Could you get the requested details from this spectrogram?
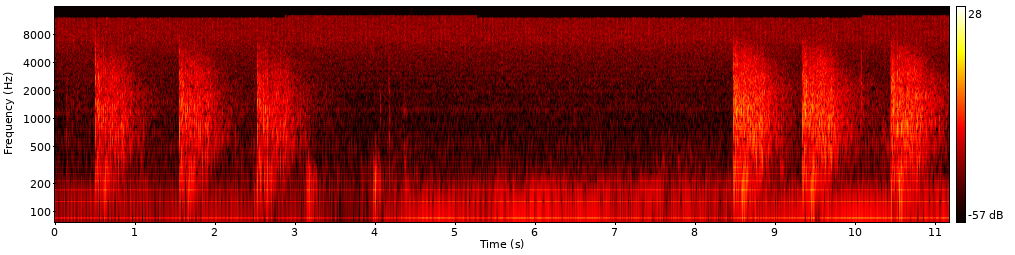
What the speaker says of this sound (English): And now at the 15-yard position, firing 3 rounds.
